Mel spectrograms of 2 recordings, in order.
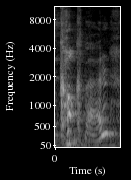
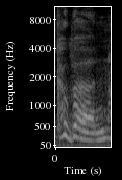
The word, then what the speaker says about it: Cockburn: It's written as Cockburn, but it's pronounced like the famous port. I see. Well, send Mr. Calais in, will you? Never mind. The doctor will see you now, Mr. Coburn.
